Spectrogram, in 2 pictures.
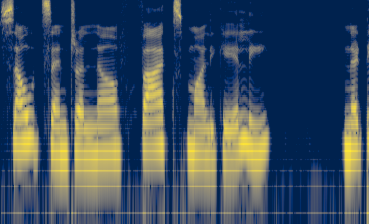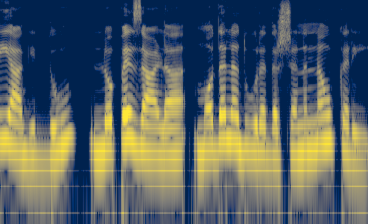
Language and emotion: Kannada, neutral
